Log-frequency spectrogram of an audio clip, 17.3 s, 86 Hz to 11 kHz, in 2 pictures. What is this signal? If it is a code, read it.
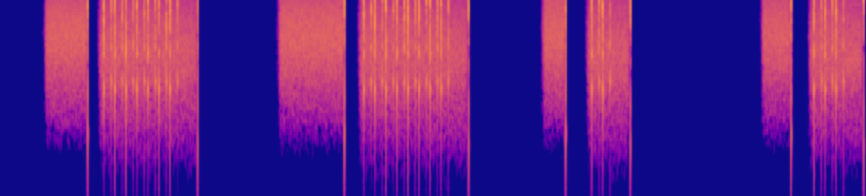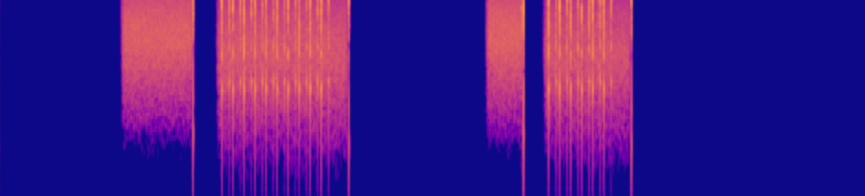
Pulse dialling, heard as a rotary dial, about 9 pulses a second. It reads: 7 8 2 3 0 6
